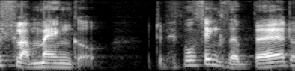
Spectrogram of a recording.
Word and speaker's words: Flamengo: Hold on, has he been saying Flamingo? He's been saying Flamingo the whole time. No, I said Flamengo.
